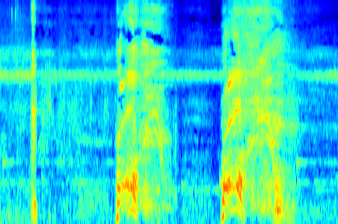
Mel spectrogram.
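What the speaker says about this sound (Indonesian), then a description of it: "Ini semakin malam semakin dingin, semakin batuk, nggak henti." Harsh, hacking coughs sound on a cold night outdoors: one short cough, then two longer rasping fits, close and loud, each followed by a pause.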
